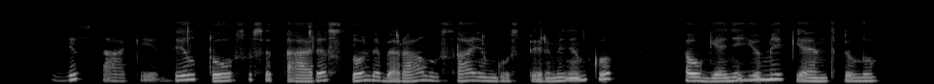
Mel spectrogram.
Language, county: Lithuanian, Marijampolė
